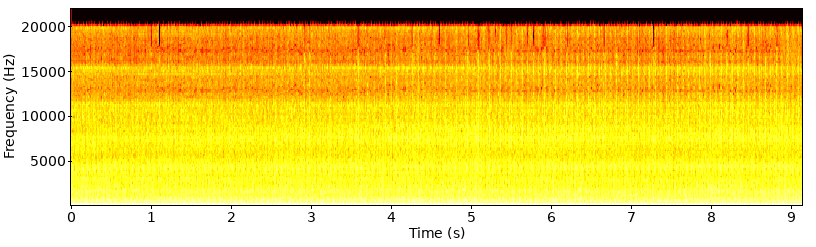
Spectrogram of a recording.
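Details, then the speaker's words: Old Montgomery Ward MTD riding mower, vintage Briggs & Stratton 16 hp flathead opposed twin, after replacing a worn starter motor: even heavy low throb at steady idle, no misses, knocks or surging, smoking a bit. Normal idle. "let this run a bit let you guys listen if you want yeah it runs real nice"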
